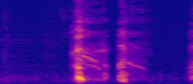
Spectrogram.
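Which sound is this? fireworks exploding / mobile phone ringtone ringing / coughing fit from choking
coughing fit from choking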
